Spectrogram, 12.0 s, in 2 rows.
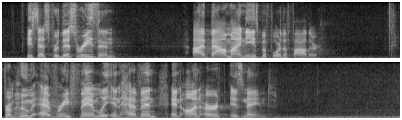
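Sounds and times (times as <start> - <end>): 
speech: 0.4 - 1.8, 2.8 - 4.8, 6.0 - 10.1
passing train rumble: 9.7 - 11.9.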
